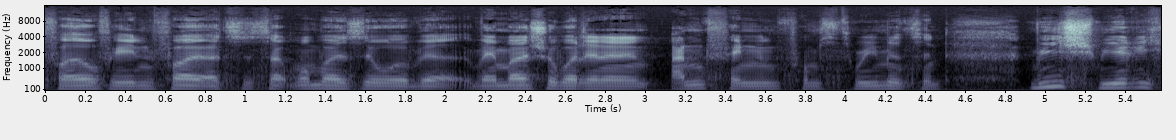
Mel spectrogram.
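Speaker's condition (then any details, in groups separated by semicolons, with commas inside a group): Cleft palate; has a cold at recording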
